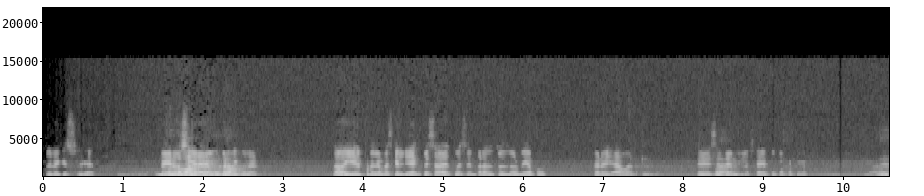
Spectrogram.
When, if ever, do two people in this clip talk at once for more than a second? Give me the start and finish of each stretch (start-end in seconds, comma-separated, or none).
1.5-2.7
